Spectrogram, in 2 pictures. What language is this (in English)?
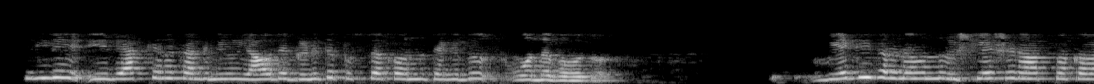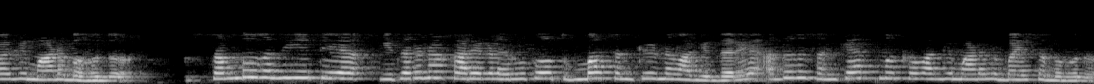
Kannada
